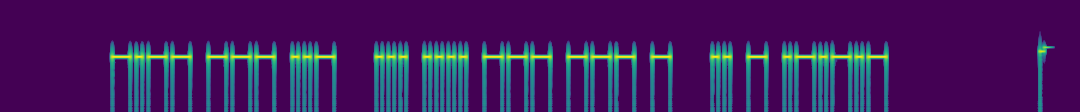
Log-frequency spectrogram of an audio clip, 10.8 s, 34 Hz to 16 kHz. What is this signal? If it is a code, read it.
Morse code, heard as a keyed tone, about 20 wpm, 700 Hz. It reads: YOU SHOOT IT.
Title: A Sound Of Thunder 20wpm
